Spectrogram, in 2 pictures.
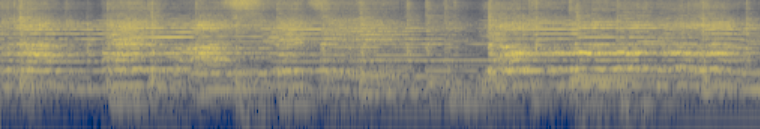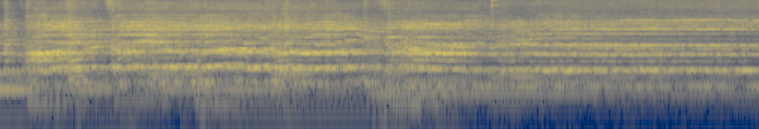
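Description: A mixed choir of men and women singing a Turkish art music song in unison, accompanied by a traditional ensemble of violin, oud, kanun and other instruments.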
